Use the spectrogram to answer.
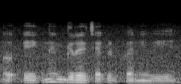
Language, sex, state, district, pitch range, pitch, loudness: Hindi, male, Uttar Pradesh, Shamli, 90-105 Hz, 95 Hz, -19 LUFS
